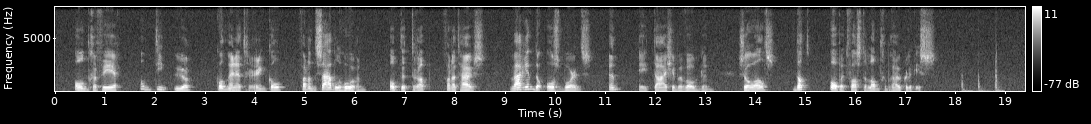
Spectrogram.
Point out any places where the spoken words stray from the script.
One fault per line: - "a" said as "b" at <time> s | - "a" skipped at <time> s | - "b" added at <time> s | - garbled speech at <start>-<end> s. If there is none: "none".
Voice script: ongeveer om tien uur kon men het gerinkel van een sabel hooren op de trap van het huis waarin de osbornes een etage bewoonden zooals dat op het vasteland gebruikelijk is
none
